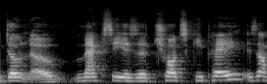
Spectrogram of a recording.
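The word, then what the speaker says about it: Chodský pes: It depends. I think the people from Czech Republic would pronounce it the best, but it's Hodskipes. I think for them we say Chodskipes, or you can just say Bohemian Shepherd.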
